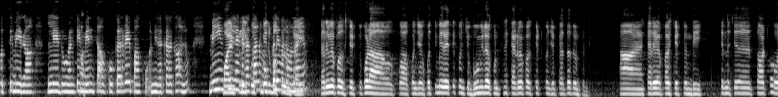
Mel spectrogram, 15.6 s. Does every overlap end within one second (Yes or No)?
No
